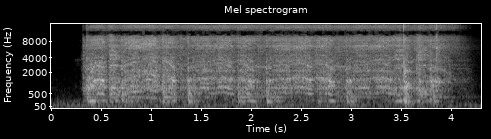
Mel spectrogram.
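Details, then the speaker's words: 1990 Honda Civic, 360,000-mile body, with ZC DOHC engine swap: starter churns with uneven, labouring rhythm for about four seconds without catching; battery suspected weak, charger considered. "If not, we might have to put the charger on it. The battery doesn't sound really strong."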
